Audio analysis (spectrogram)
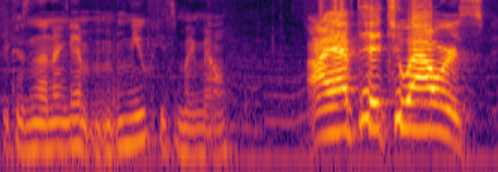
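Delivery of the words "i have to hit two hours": loud, high outburst; emphatic shout. Real, not acted. Streamer set on reaching stream length, emphatic shout. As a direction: belt it out as an insistent protest.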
